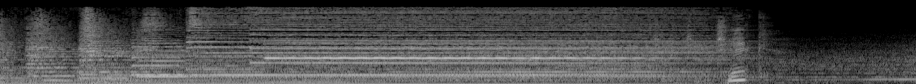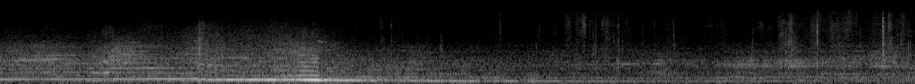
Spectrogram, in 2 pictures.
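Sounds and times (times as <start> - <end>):
sports car whining pass: 0.0 - 13.7
sports cars droning in a sports car championship practice session: 0.0 - 18.3
speech: 7.3 - 7.7.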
